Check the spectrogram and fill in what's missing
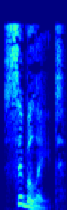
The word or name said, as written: sibilate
